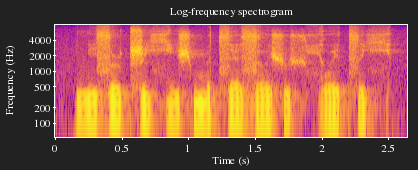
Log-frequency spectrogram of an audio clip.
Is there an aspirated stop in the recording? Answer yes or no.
no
